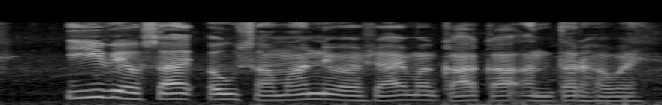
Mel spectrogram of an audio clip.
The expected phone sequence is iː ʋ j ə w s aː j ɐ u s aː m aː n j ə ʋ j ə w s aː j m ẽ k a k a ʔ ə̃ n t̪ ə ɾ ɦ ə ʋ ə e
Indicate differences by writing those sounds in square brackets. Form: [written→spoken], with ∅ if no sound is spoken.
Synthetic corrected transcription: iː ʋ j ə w s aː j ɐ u s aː m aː n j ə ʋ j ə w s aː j m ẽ k a k a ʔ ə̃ n t̪ ə ɾ ɦ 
